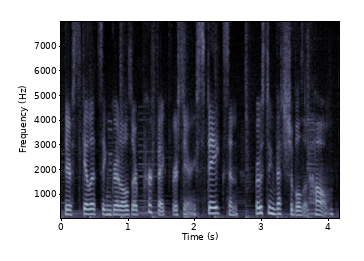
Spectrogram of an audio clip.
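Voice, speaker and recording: Woman reading a scripted sponsor message. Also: medium pitch. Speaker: podcast sponsor announcer.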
